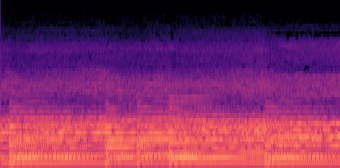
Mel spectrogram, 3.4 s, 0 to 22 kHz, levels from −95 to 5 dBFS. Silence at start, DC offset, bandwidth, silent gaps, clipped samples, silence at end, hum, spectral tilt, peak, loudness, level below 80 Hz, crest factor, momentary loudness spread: 0 s; under 0.1%; 9.6 kHz; none; under 0.1%; 0 s; none; -8 dB/octave; -8 dBFS; -23 LUFS; -52 dBFS; 14 dB; 2 LU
